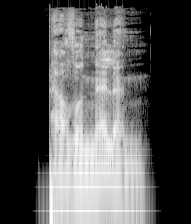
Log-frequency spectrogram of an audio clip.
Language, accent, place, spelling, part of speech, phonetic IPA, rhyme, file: German, Germany, Berlin, personellen, adjective, [pɛʁzoˈnɛlən], -ɛlən, De-personellen.ogg
- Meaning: inflection of personell: 1. strong genitive masculine/neuter singular 2. weak/mixed genitive/dative all-gender singular 3. strong/weak/mixed accusative masculine singular 4. strong dative plural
